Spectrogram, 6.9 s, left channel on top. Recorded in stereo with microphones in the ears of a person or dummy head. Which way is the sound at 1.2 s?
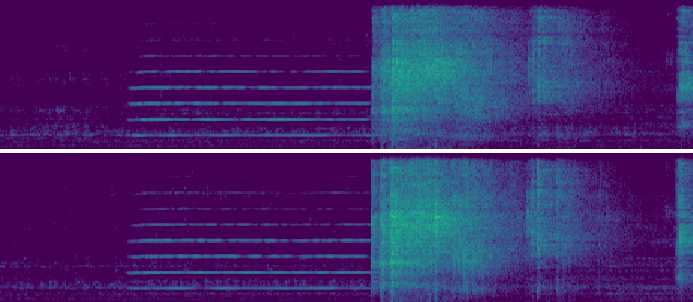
25° right (ahead or behind).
